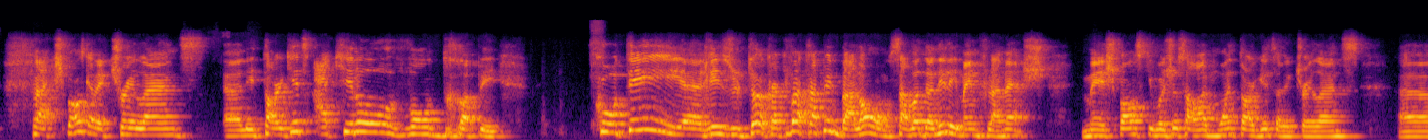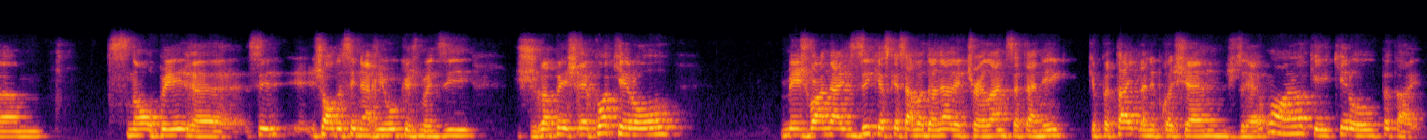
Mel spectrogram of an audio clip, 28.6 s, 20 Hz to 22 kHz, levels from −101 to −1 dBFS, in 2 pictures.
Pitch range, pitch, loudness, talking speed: 155-185 Hz, 170 Hz, -18 LUFS, 180 wpm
